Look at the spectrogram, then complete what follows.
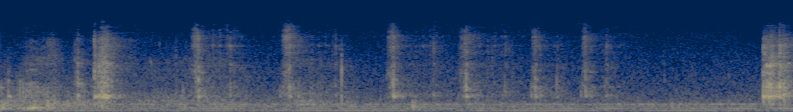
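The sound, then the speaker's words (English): A telephone is slid over and handled, with a series of evenly spaced mechanical clicks over a steady low hum, then it is let ring once as a signal: one short ring bursts out near the end. No voices. “You let her ring once. She knows the signal.”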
